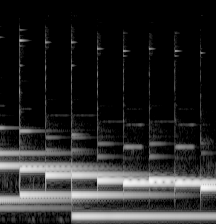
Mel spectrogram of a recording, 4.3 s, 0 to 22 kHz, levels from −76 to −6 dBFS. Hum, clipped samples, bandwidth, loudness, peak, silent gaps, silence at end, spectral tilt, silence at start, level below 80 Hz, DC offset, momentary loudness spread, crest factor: none; under 0.1%; 13.5 kHz; -15 LUFS; -4 dBFS; none; 0 s; -7 dB/octave; 0 s; -70 dBFS; under 0.1%; 3 LU; 10 dB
